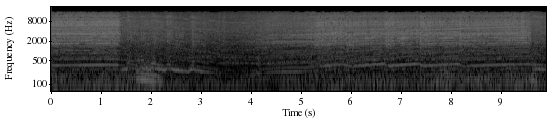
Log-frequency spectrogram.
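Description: A racing car engine whines at high revs, drops sharply in pitch, then climbs steadily again.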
